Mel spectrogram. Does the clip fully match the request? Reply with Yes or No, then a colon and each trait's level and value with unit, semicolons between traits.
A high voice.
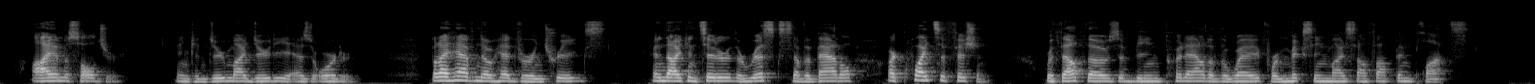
No: medium, 145 Hz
